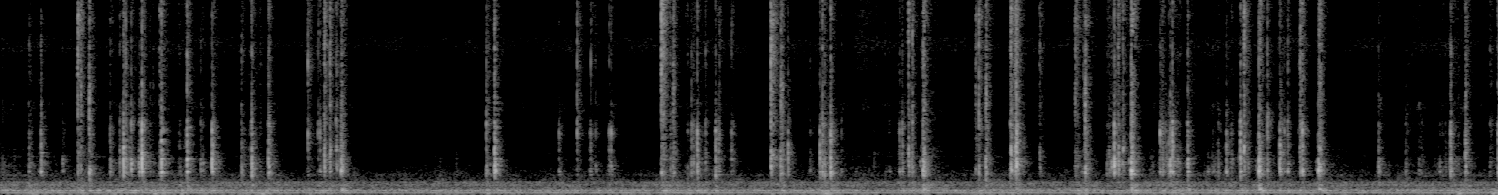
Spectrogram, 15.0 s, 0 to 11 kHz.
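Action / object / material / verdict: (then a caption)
tap / plastic mechanical keyboard / plastic / none. Fingertips of both hands type steadily on a full-size black Nubwo Illution NK-70 mechanical keyboard with Outemu red switches, round plastic typewriter-style keycaps and blue backlight, resting on a white desk. Quick, soft plastic clacks come in an uneven rhythm, each dying away almost at once, over a steady low hum.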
